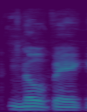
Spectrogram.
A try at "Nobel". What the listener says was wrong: Did you call it Nobe? It's spelled Nobel.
